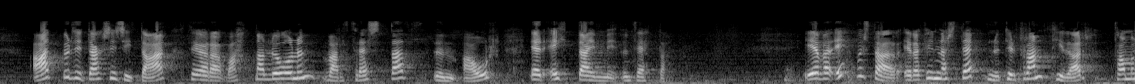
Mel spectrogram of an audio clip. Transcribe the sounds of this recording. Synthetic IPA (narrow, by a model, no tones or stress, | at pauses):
aːt̪̚pʏɾðɪt̪axsɪnsit̪aːɣθɛːɣaɾavaht̪nalœːɣanʏmvaɾ̥fɾɛst̪aðʏmaːwɾ̥ɛɾejht̪ːaːjmɪʔʏmθɛht̪a | ɛvaðejŋ̥kvɪ̥st̪aːðaɾɛɾaðfɪnːast̪ɛpnʏt̪ʰɪlfɾamt̪ʰiːðaɾ̥θawma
